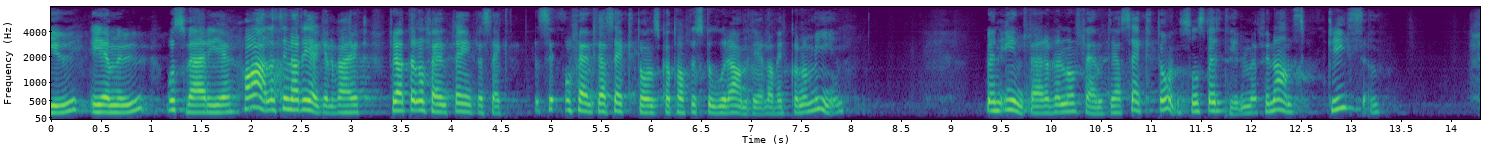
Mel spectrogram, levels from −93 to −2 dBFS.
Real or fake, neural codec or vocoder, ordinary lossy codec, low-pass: fake; codec, 16 kHz, 2 kbps, FreqCodec, larger model; none; none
